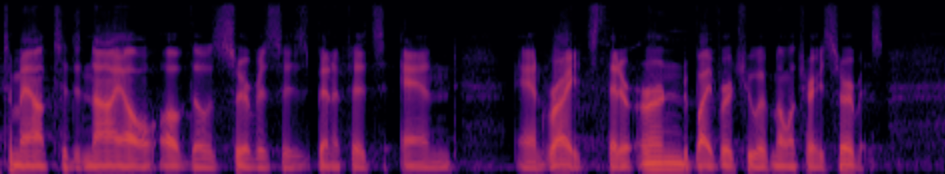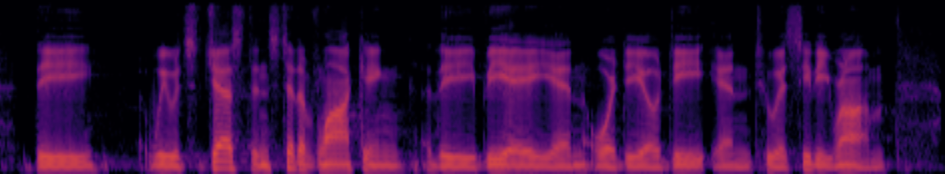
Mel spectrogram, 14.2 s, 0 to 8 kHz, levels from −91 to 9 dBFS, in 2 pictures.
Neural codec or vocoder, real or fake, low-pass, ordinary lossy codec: none; real; 7.2 kHz; MP3, 64 kbps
